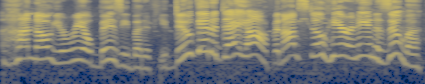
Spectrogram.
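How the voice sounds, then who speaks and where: A woman's voice: extremely high pitch, expressive, a little fast, bright, forceful tone, heavily acted. A woman voicing a bold, spirited young female street musician in a game, casual and direct in how she talks. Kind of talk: video game cutscene dialogue.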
